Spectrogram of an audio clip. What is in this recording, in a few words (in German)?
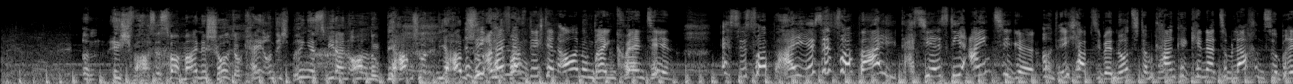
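Schauspiel, Aufgeregt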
